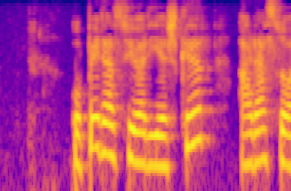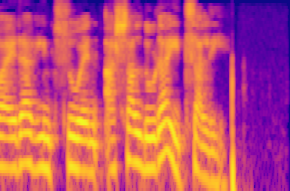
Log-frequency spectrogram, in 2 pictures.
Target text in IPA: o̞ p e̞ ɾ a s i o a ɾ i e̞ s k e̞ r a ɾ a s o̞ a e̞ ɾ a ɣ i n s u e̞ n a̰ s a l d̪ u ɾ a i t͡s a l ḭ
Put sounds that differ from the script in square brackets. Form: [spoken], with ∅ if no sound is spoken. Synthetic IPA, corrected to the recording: o̞ p e̞ ɾ a s i o a ɾ i e̞ s k e̞ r a ɾ a s o̞ a e̞ ɾ a ɣ i n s u e̞ n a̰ s a l d̪ u ɾ a i t͡s a l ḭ

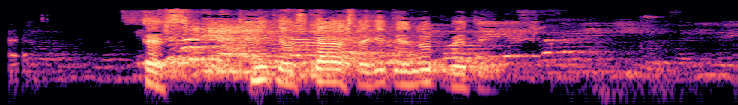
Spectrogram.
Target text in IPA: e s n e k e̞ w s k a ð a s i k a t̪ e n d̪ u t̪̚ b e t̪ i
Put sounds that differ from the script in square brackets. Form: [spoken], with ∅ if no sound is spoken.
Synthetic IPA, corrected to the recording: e s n [i] k e̞ w s k a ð a s [e] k [i] t̪ e n d̪ u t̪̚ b e t̪ i

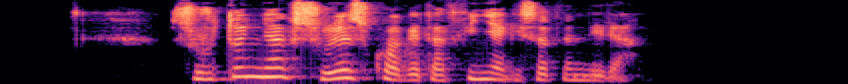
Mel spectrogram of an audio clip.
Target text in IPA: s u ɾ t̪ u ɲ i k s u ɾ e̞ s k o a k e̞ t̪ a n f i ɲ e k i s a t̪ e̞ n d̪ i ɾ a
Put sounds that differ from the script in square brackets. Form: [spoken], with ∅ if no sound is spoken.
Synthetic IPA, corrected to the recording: s u ɾ t̪ u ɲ [a] k s u ɾ e̞ s k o a k e̞ t̪ a [∅] f i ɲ [a] k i s a t̪ e̞ n d̪ i ɾ a

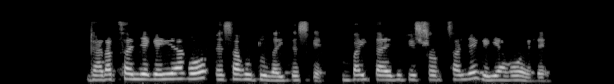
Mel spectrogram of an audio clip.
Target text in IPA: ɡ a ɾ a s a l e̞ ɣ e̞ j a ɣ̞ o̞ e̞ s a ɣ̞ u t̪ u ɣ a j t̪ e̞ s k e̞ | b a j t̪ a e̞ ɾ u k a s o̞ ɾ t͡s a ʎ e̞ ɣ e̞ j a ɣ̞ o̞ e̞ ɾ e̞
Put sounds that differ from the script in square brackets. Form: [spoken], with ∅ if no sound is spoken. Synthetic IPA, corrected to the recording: ɡ a ɾ a [t͡s] a [ʎ] e̞ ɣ e̞ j a ɣ̞ o̞ e̞ s a ɣ̞ u t̪ u [ð] a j t̪ e̞ s k e̞ | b a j t̪ a e̞ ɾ u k [i] s o̞ ɾ t͡s a ʎ e̞ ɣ e̞ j a ɣ̞ o̞ e̞ ɾ e̞

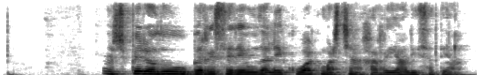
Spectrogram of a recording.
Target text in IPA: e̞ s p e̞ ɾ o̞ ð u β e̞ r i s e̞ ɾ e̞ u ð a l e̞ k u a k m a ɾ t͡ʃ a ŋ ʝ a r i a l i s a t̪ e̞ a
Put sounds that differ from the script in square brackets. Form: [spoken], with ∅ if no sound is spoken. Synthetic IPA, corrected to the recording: e̞ s p e̞ ɾ o̞ ð u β e̞ r i s e̞ ɾ e̞ u ð a l e̞ k u a k m a ɾ t͡ʃ a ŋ ʝ a r i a l i s a t̪ e̞ a

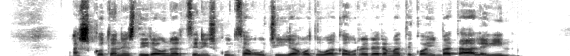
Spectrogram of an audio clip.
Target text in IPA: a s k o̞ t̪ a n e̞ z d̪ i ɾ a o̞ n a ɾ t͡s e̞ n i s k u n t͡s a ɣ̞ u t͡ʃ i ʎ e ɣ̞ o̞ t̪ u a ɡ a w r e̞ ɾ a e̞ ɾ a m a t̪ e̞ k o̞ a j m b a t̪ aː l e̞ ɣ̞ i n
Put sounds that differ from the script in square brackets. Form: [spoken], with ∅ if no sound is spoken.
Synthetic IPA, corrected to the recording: a s k o̞ t̪ a n e̞ z d̪ i ɾ a o̞ n a ɾ t͡s e̞ n i s k u n t͡s a ɣ̞ u t͡ʃ i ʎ [a] ɣ̞ o̞ t̪ u a [k] a w r e̞ ɾ a e̞ ɾ a m a t̪ e̞ k o̞ a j m b a t̪ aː l e̞ ɣ̞ i n

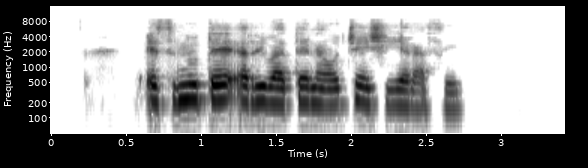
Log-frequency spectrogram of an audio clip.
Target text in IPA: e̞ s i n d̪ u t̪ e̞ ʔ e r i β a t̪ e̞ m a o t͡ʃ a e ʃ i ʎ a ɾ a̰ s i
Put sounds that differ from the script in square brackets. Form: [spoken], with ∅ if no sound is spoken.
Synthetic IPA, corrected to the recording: e̞ s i n d̪ u t̪ e̞ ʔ e r i β a t̪ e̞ [n] a o t͡ʃ a [i] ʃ i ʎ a ɾ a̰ s i

